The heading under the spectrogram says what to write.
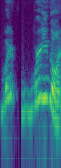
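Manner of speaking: put-on, high-pitched, half-laughing, chuckling delivery. Retelling Hawaiian firefighters calling out to the running speaker; imitating a chuckling question. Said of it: "kind of chuckling".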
